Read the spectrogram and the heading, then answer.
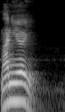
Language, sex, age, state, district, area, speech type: Bodo, male, 45-60, Assam, Chirang, rural, read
